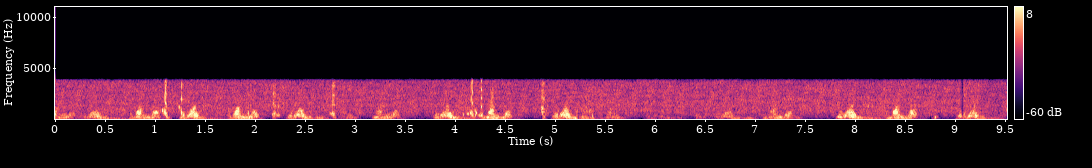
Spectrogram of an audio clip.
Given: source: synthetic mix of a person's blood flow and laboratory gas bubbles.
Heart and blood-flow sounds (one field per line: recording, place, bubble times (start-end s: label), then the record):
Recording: Doppler ultrasound of blood flow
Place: precordium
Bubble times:
1.05-1.17 s: bubbles
1.22-1.31 s: bubbles
1.91-1.98 s: bubbles
2.17-2.25 s: bubbles
2.74-2.83 s: bubbles
4.04-4.45 s: bubbles
4.85-4.93 s: bubbles
5.19-5.42 s: bubbles
8.76-8.85 s: bubbles
From the record:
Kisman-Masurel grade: 121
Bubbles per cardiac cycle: 1 to 2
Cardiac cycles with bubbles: 10 to 50%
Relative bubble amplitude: barely perceptible (0.100 to 0.250)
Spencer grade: 2 (many but less than half of the cardiac periods contain bubble signals, singularly or in groups)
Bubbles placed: anywhere in the cardiac cycle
